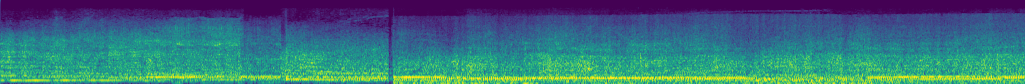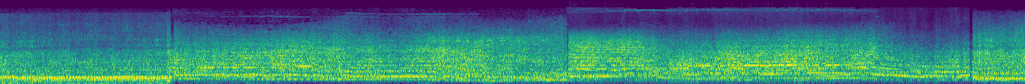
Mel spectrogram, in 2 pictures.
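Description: Racing cars in a video game roar away from the start with layered engine drones, revving and climbing in pitch, several cars blending into a loud continuous whine with gear-change shifts, no talk.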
